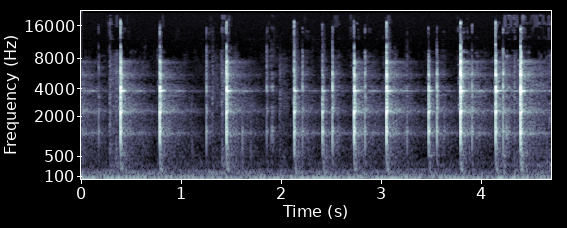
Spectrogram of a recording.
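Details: Skoda Octavia A7 facelift driving over bumps: sharp, irregular hollow clicks and knocks about twice a second from the rear right wheel arch, traced to a loose rear ABS wheel speed sensor.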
